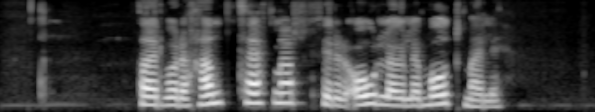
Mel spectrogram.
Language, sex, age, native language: Icelandic, female, 40-49, Icelandic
